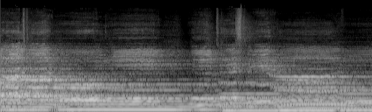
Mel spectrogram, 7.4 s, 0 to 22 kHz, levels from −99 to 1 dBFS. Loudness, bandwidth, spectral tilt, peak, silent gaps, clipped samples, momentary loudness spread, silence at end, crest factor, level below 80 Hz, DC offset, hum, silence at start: -26 LUFS; 12 kHz; -7.5 dB/octave; -10 dBFS; none; under 0.1%; 6 LU; 0 s; 16 dB; -32 dBFS; under 0.1%; none; 0 s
